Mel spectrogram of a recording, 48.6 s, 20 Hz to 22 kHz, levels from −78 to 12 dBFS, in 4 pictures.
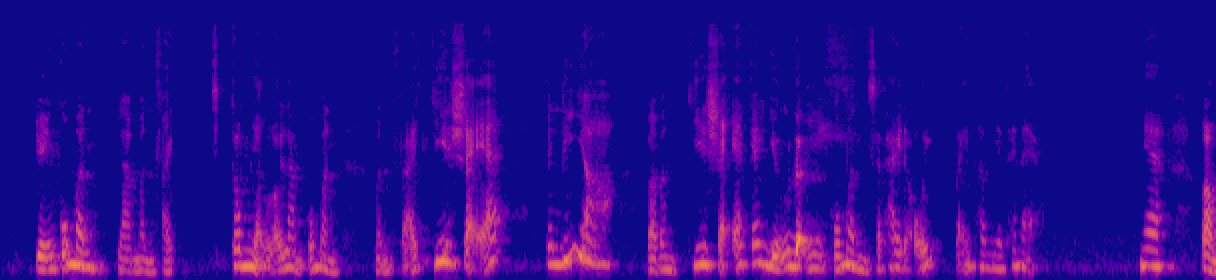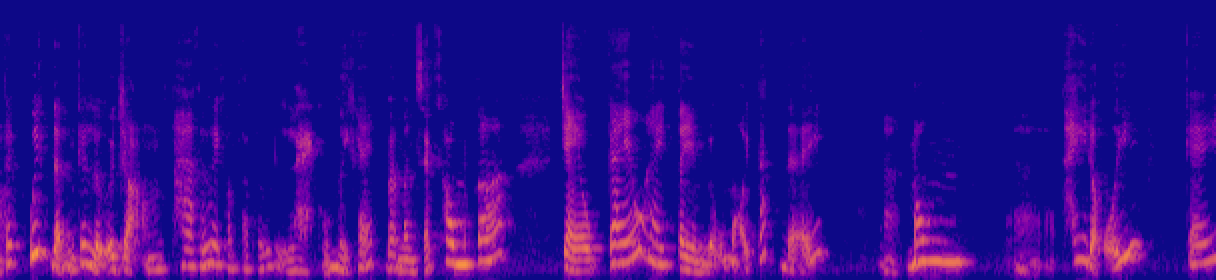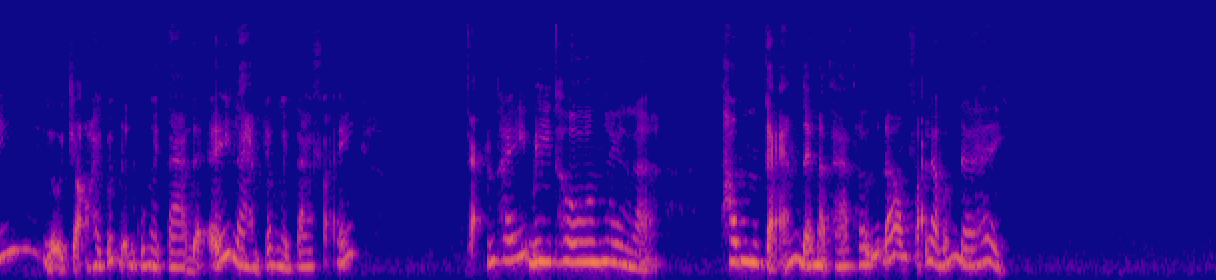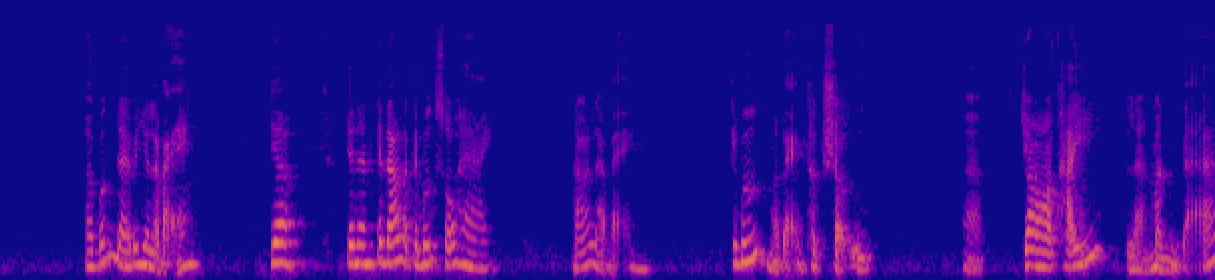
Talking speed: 170 wpm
